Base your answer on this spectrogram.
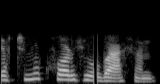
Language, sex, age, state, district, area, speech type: Kashmiri, female, 30-45, Jammu and Kashmir, Kulgam, rural, conversation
